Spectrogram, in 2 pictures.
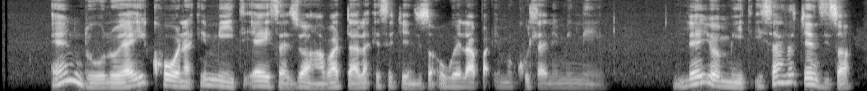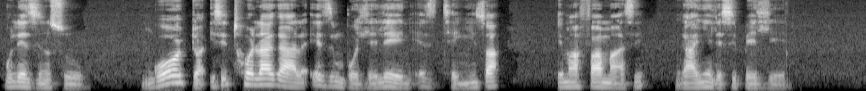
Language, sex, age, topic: North Ndebele, male, 36-49, health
